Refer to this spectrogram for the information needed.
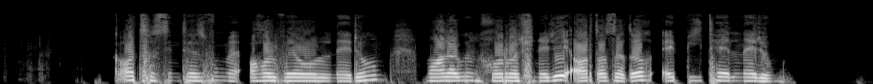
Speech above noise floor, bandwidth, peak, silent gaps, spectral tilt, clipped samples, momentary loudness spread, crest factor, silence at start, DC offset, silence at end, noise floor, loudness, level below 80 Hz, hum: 72 dB; 11.5 kHz; 0 dBFS; none; -8 dB/octave; under 0.1%; 9 LU; 12 dB; 1.15 s; under 0.1%; 0.85 s; -84 dBFS; -12 LUFS; -36 dBFS; none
